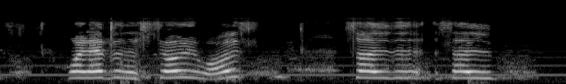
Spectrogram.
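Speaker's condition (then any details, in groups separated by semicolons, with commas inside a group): Cerebral palsy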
